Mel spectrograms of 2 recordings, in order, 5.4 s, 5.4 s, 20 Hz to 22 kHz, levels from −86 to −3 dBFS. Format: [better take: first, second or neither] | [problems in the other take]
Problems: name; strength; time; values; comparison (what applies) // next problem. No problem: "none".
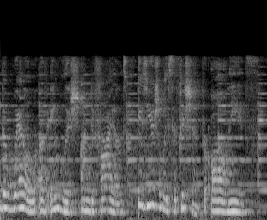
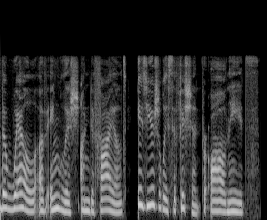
second | background sound (Church bell); 13 dB below the speech // room echo; dies away in 1.1 s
